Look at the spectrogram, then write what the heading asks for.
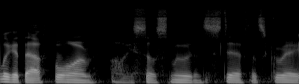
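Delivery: put-on whisper. Retelling a whispered remark made to the camera during a game: retelling a whisper. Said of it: "whispering it to the camera".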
